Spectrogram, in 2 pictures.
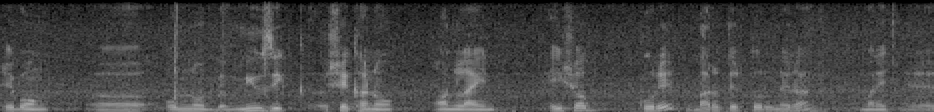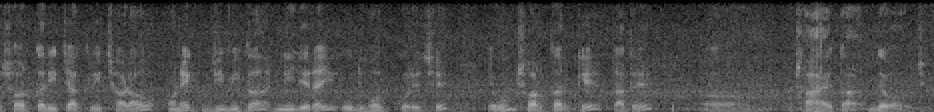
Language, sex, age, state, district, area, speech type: Bengali, male, 60+, West Bengal, Kolkata, urban, spontaneous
